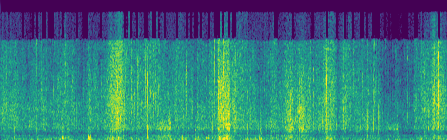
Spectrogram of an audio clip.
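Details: Crinkling and rustling handling noise with scattered crackles, and no animal voice heard.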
